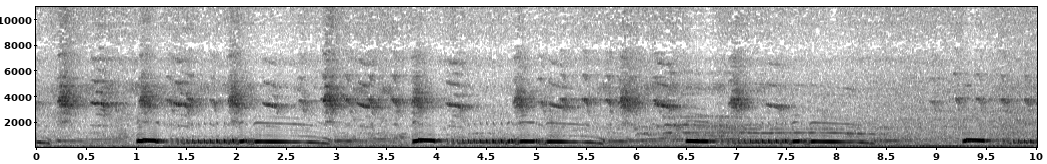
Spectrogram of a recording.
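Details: A captive local Barbary dove, the one bird left of a pair, coos steadily in the kugeru style, three to four rolling purrs each opened by a sharp note, while small birds chirp high in the background. The cooing serves to prompt other doves to call.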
